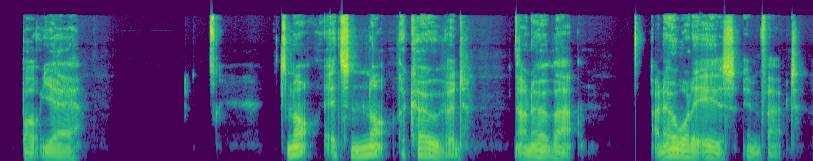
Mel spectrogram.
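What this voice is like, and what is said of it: Voice sounds ill. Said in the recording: “Don't know if you've been able to hear my voice, but I'm slightly ill.”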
